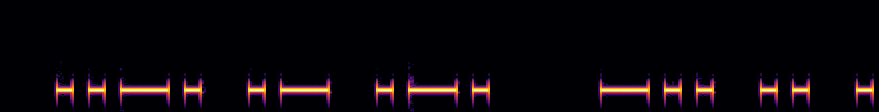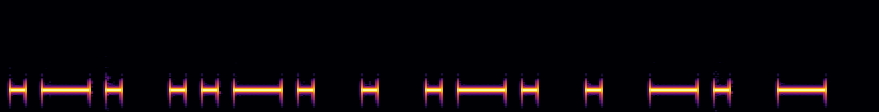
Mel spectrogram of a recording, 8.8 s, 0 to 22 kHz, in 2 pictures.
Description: Morse code, heard as a keyed tone, about 16 wpm, 700 Hz. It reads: FAR DIFFERENT
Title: Sentences from Top 1000 Words - Review Part 5 - 15wpm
